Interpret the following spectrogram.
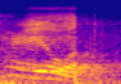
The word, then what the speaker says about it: Palin: balance on your pH name payment actually it's pronounced Palin Sarah Palin well Mrs plain oh whatever about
